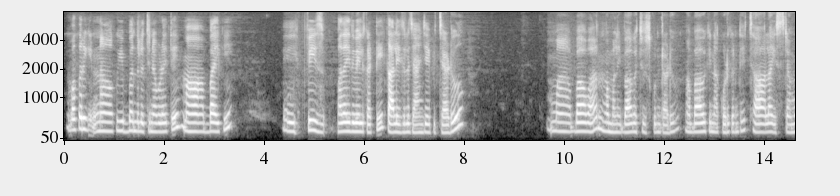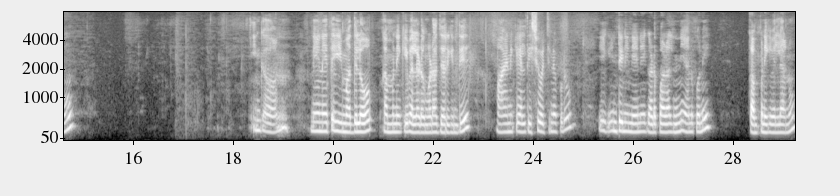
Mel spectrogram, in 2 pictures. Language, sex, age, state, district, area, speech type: Telugu, female, 30-45, Andhra Pradesh, Sri Balaji, rural, spontaneous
